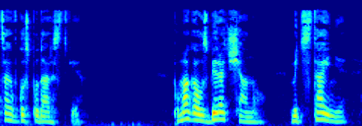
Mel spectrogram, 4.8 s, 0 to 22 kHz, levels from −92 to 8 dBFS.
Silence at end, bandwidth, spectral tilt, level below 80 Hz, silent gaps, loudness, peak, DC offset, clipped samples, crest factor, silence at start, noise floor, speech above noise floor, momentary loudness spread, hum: 0.25 s; 16 kHz; -3 dB/octave; -76 dBFS; none; -33 LUFS; -16 dBFS; under 0.1%; under 0.1%; 20 dB; 0 s; -77 dBFS; 43 dB; 20 LU; none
